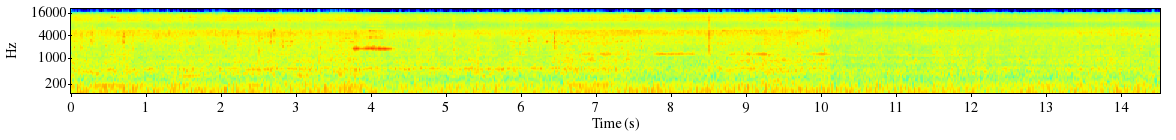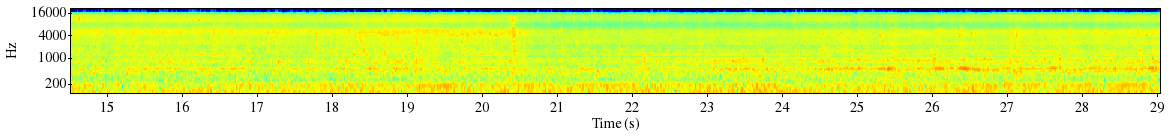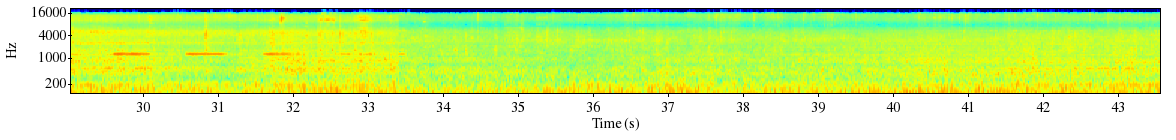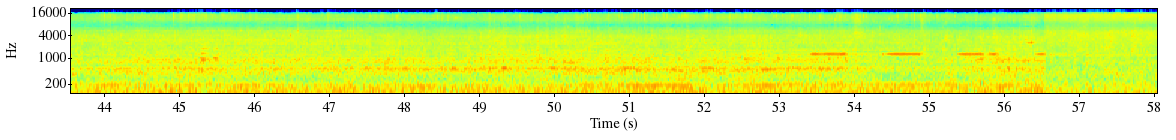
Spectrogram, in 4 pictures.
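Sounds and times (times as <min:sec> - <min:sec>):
bulldozer diesel engine running: 0:00.0 - 0:58.0
reversing alarm beeps: 0:06.8 - 0:10.2, 0:29.6 - 0:33.6, 0:53.4 - 0:56.8.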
